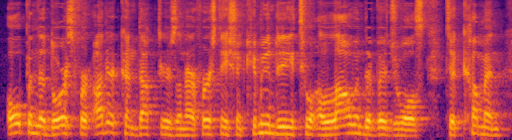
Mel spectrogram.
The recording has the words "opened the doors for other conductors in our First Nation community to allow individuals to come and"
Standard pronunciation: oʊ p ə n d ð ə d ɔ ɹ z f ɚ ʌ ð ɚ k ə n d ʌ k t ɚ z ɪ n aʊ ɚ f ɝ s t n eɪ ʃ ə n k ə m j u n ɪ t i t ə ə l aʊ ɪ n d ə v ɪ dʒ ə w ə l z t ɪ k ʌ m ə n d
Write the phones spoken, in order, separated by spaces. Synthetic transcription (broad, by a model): oʊ p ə n ð ə d ɔ ɹ z f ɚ ʌ ð ɚ k ə n d ʌ k t ɚ z ɪ n aʊ ɚ f ɝ s t n eɪ ʃ ə n k ə m j u n ɪ t i t ə ə l aʊ ɪ n d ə v ɪ dʒ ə w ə l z t ɪ k ʌ m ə n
